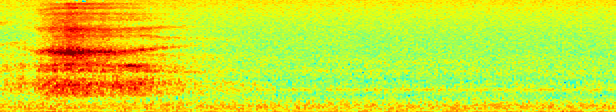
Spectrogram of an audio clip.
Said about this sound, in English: A deep, audible inhale. And again, an audible exhale, letting it out.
